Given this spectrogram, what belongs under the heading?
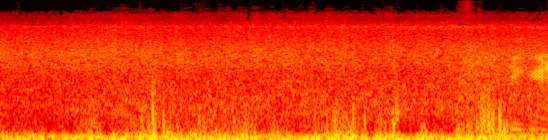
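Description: Gusty wind blowing across Kaercher Creek Park in Hamburg, Pennsylvania, an open creekside park, a steady broadband rush with slight surges and buffeting against the microphone, continuous throughout with no talking.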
